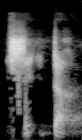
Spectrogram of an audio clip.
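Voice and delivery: shita broken by a glottal stop before "ta"; stopped hamza. Shown as a demonstration. Teacher demonstrating the hamza, sound stopped mid-word. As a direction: cut the sound dead after shi, then ta. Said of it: "arrêt du son sur le hamza".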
